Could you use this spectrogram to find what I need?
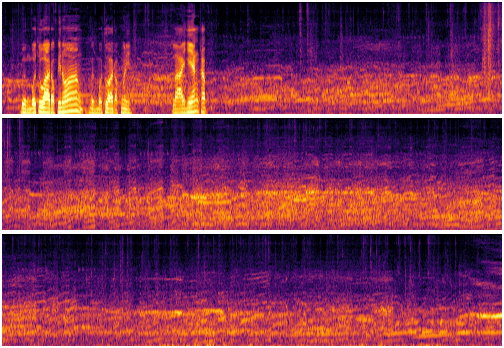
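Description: Many hens cluck and chatter nearby.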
